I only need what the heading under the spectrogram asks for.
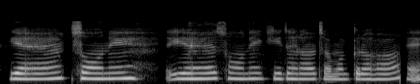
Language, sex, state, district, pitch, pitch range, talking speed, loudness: Hindi, female, Uttarakhand, Tehri Garhwal, 260 Hz, 250-265 Hz, 130 wpm, -25 LUFS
